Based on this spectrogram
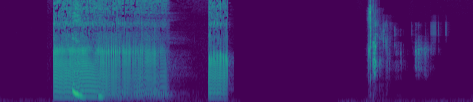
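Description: Farts: a long, buzzy, wavering one, then a short sharp burst, followed after a pause by two faint little sputters.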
